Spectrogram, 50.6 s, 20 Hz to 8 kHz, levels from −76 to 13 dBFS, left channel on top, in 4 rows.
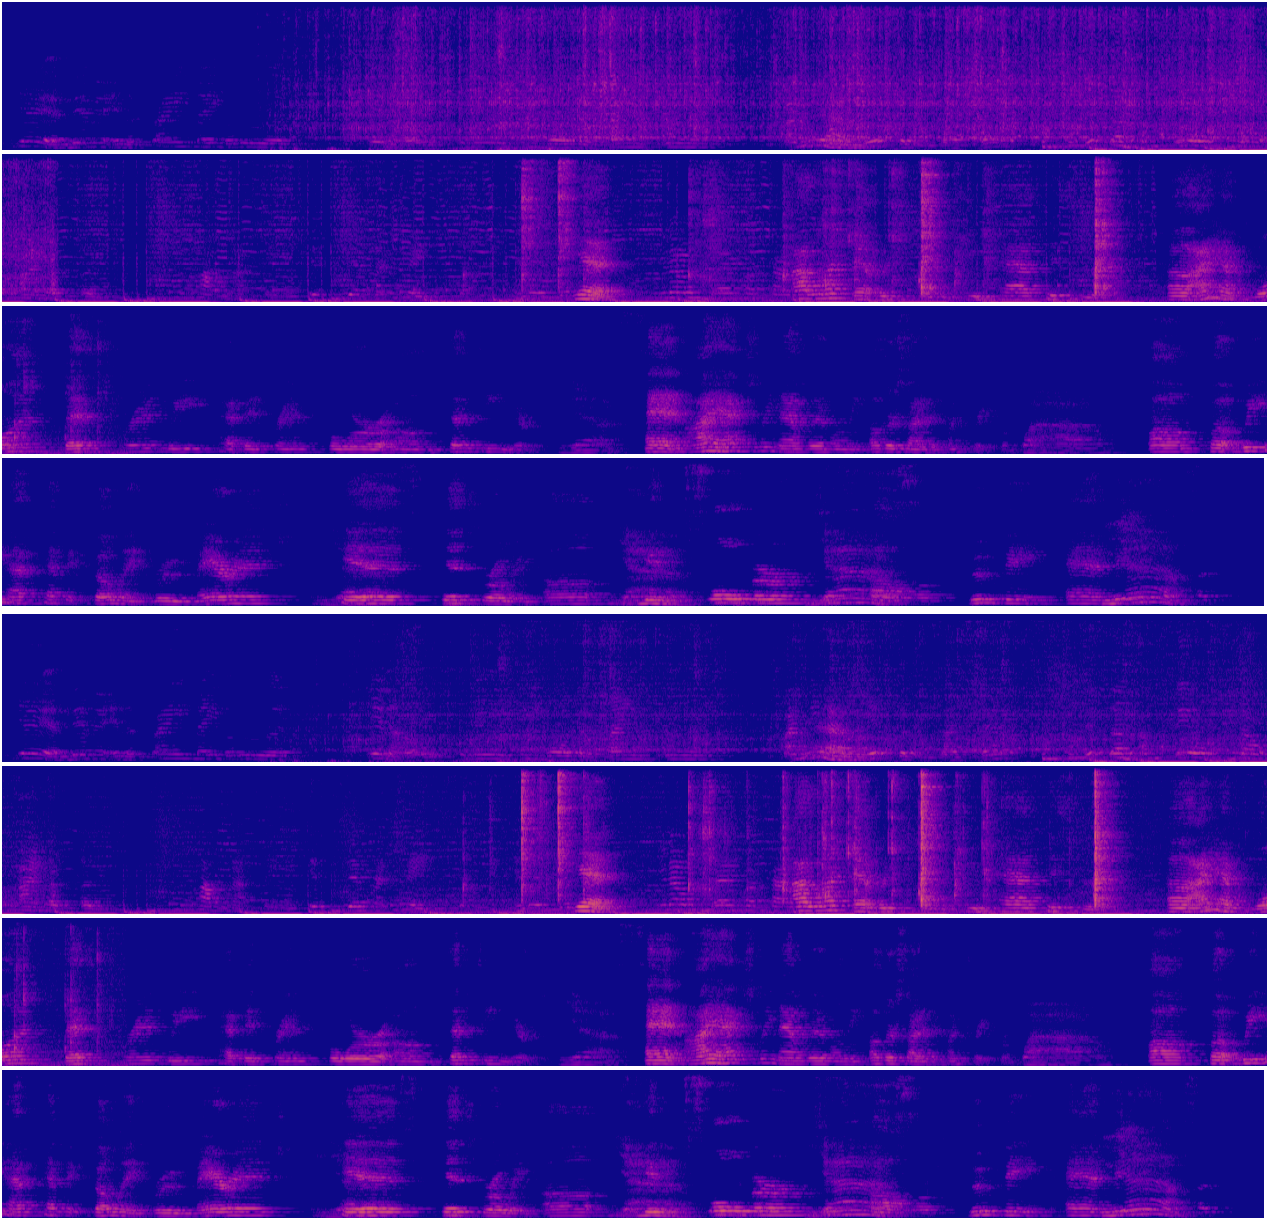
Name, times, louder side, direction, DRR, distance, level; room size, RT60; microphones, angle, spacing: voice 1, 0.0-2.9 3.6-7.2 7.8-10.1 10.8-13.7 14.6-18.7 19.2-20.8 21.7-22.3 30.9-31.8 35.5-36.4 41.0-41.8 44.0-44.8 46.0-47.4 48.9-49.9, right 1 dB, 50° right, 0 dB, 4.8 m, -49 dB
Engine, 2.6-13.2, left 10 dB, 80° left, 0.7 m, -45 dB
voice 2, 8.0-8.7 18.3-18.7 20.5-23.8 24.3-25.7 25.9-26.2 26.5-30.6 31.7-35.1 36.8-40.6 41.3-41.9 42.4-43.8 44.4-44.6 45.0-46.0 46.6-47.2 47.6-49.0 49.9-50.0, right 3 dB, 35° right, -4 dB, 2.1 m, -39 dB
sound 1, 10.4-24.2, left 1 dB, 55° left, 1.6 m, -46 dB
sound 2, 16.6-26.6, right 7 dB, 70° right, 1.6 m, -38 dB
15.5 x 7.0 x 6.5 m, 0.72 s
head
